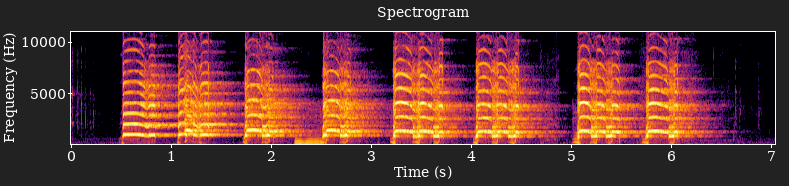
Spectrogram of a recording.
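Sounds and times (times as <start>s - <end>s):
single-reed goose call being blown: 0.5s - 6.6s
person murmuring: 2.2s - 2.6s
speech: 2.2s - 2.9s.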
